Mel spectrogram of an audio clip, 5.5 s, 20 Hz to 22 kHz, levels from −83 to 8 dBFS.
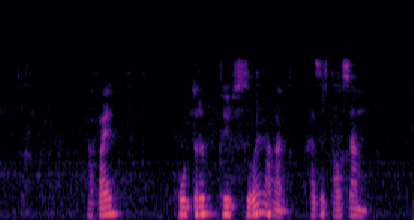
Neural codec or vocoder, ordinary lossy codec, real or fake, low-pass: codec, 24 kHz, 3.1 kbps, DualCodec; none; fake; 7.2 kHz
